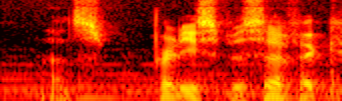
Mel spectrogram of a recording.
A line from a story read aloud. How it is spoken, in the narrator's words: Cole mumbled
